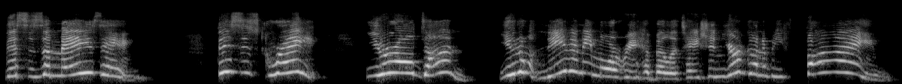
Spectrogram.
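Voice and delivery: overjoyed, as if it were great news; thrilled doctor. Retold or imitated. Doctor voiced announcing results.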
